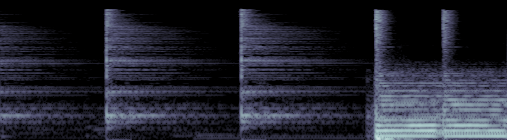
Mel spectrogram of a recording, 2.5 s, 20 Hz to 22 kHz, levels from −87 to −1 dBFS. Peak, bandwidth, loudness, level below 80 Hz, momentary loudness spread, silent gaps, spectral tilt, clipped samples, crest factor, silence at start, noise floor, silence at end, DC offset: -4 dBFS; 17 kHz; -26 LUFS; -36 dBFS; 21 LU; none; -5.5 dB/octave; under 0.1%; 24 dB; 0 s; -49 dBFS; 0 s; under 0.1%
